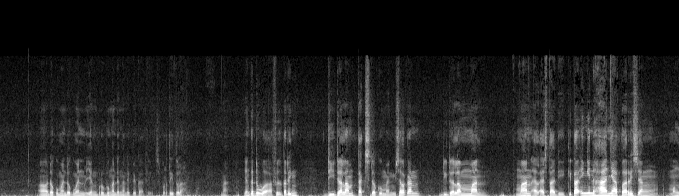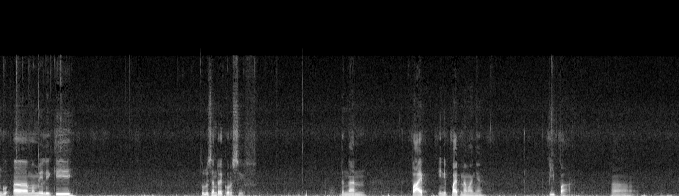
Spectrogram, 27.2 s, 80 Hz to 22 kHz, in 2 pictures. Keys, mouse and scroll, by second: 1.4-3.4 scroll down 3, 3.6 ctrl+l, 10.1-12.4 typing, 13.5-15.2 typing, 17.1-19.7 typing, 21.9 Left, 23.6 ctrl+Right, 24.7 ctrl+BackSpace.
